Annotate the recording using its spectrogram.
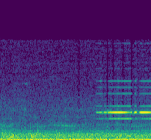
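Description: A steady low background rumble, joined past the halfway point by a steady high-pitched electronic tone sounding at several pitches at once.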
